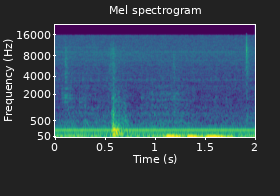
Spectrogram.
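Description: A few faint clicks and taps of a small screwdriver and wire ends working a stepper driver's screw-terminal block, over a steady low hum.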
